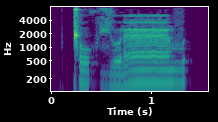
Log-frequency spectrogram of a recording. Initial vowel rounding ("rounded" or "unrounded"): rounded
